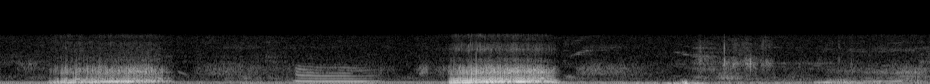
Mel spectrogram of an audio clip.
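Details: A man filmed asleep to prove he snores after he denied it; loud, low, rumbling snores with a brief whistling tone between them; snoring.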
